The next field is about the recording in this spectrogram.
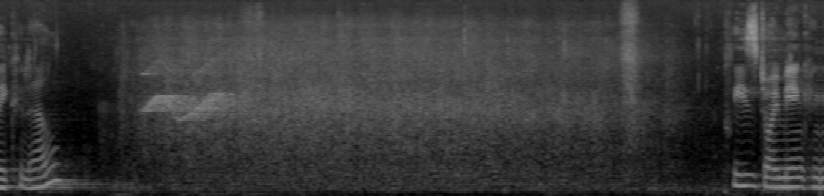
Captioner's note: applause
